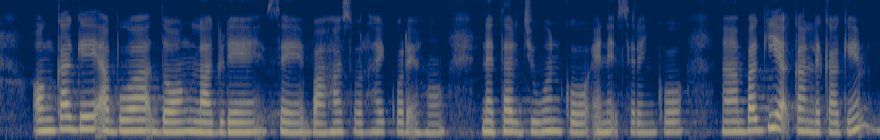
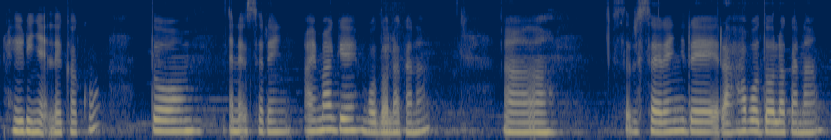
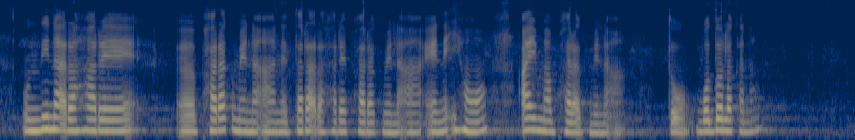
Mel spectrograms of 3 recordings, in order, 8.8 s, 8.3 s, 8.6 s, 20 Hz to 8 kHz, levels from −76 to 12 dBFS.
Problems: constant background noise, echo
